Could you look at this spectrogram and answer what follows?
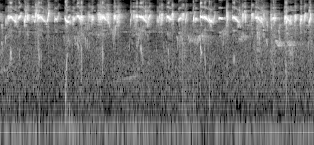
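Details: A Red-necked Tanager delivers a rapid stream of shrill, high-pitched ticking and twittering notes in short bursts. Occasional lower chips and a brief mid-pitched whistle are heard.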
